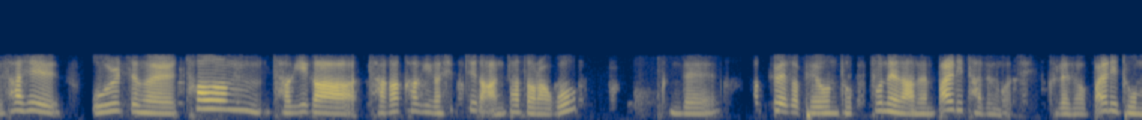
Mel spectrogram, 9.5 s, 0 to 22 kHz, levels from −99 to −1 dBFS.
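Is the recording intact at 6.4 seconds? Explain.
No. At 6.4 seconds two problems overlap. A faint, delayed copy of the speech trails the original by about 0.49 s and sits roughly 20 dB below it. This echo leak runs from 1.03 s to the end of the clip. It likely comes from a far end on a loudspeaker whose echo canceller failed to fully remove what its microphone picked up, so the leftover was sent back.

The moment also marks the end of the background gated by the echo canceller, which spans 4.9 to 6.4 s. Across that stretch the room sound dips, at most about 30 dB deep and adding up to about 0.4 s. While the loudspeaker played, the canceller pulled the microphone down hard. At 6.4 s it releases, and the background returns.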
